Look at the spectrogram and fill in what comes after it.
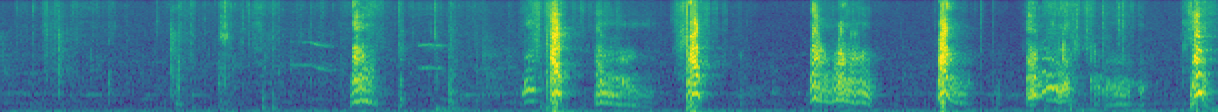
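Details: Toy Poodle at a pet shop, soft whines at first, then loud high barks spaced roughly every one to two seconds, with quieter yips between them.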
